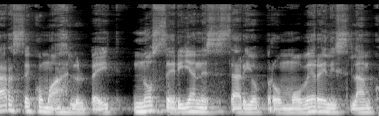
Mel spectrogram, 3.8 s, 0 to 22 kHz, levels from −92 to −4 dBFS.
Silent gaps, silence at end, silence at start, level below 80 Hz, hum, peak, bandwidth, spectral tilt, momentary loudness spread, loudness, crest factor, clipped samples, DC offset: none; 0 s; 0 s; -50 dBFS; none; -2 dBFS; 19.5 kHz; -6.5 dB/octave; 4 LU; -17 LUFS; 16 dB; under 0.1%; under 0.1%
